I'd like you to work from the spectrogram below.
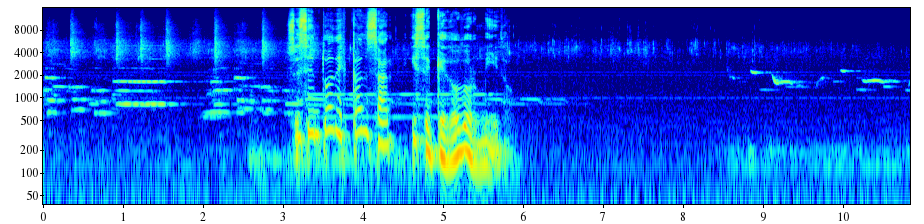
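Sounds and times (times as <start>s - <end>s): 
person whistling a short wavering tune on a hillside: 0.0s - 4.0s, 8.5s - 10.8s
soft low hum: 0.0s - 10.8s
speech: 3.1s - 5.9s.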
